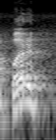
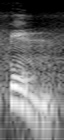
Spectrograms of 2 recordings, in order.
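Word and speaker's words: pomme: word को pronounce करोगे when you want to pronounce apple in French you have to से पम म पम पम यू कैन नॉट से पो यू हैव टू से पम because here there is no nasal sound पम मींस एप्पल ओके सो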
